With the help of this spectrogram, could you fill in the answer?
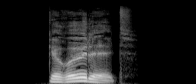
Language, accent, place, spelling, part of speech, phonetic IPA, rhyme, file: German, Germany, Berlin, gerödelt, verb, [ɡəˈʁøːdl̩t], -øːdl̩t, De-gerödelt.ogg
- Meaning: past participle of rödeln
